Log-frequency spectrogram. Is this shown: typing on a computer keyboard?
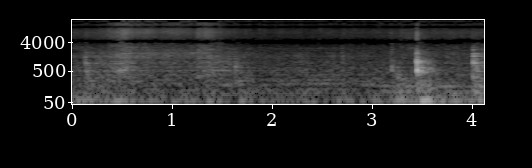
no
